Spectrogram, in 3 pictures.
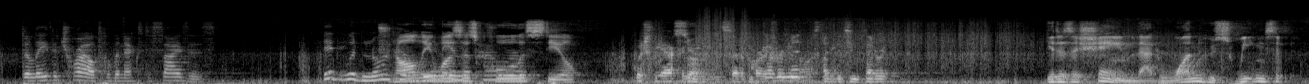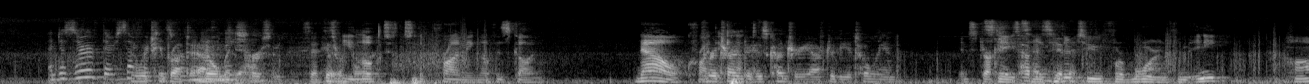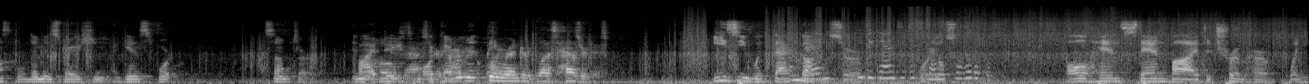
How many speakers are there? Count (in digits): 7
